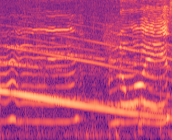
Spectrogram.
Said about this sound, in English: Noise. The sirens are bothering you? Noise.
